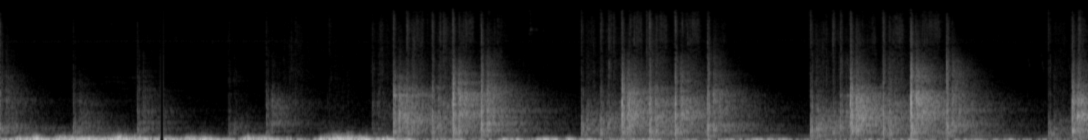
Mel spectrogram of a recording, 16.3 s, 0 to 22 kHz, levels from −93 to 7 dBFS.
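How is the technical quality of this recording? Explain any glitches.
There is one glitch. At 2.39 to 2.44 s, a gap at a join of encoded pieces drops out for about 49 ms: separately encoded segments kept their start delay and end padding. On a waveform it's a brief hole with smeared edges; the spectrogram shows a thin vertical blank band.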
